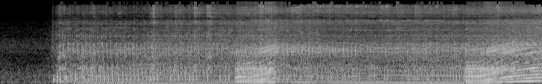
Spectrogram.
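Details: Troy-Bilt TB2044XP 2-cycle trimmer, warm, after carburetor cleaning, new fuel lines and idle tuning: catches within half a second, settles to a clean idle, revs up twice and returns smoothly; runs properly.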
